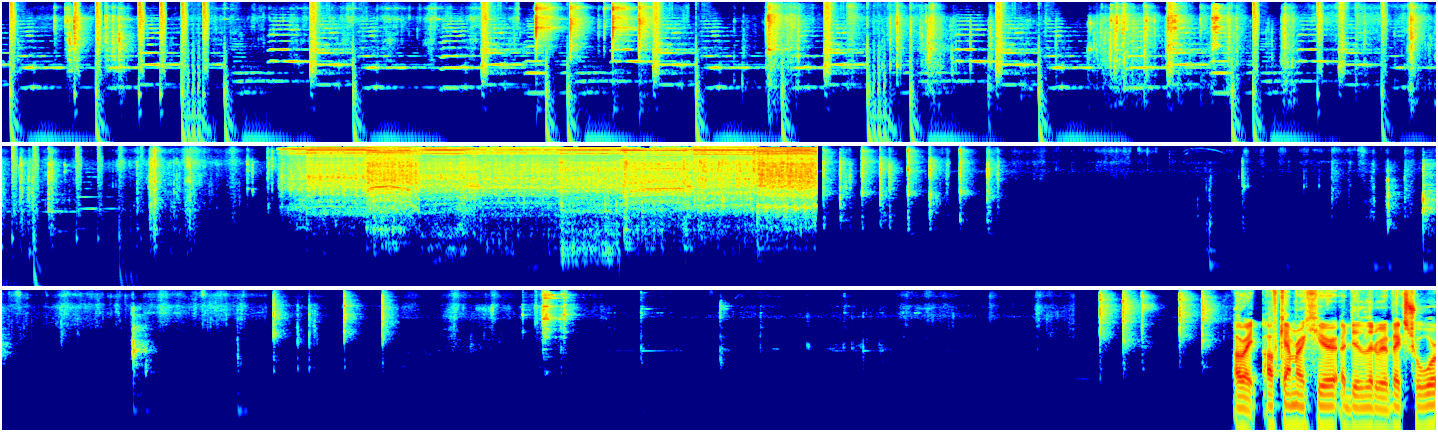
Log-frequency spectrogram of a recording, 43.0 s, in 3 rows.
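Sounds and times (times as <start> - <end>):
power tool motor running: 17.1 - 22.5.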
